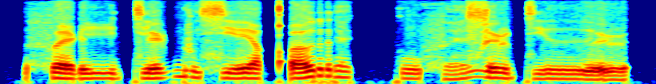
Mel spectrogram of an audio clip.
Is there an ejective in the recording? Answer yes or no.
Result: yes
